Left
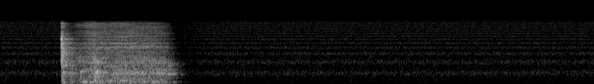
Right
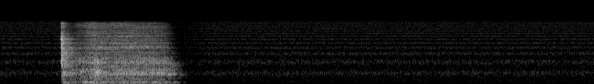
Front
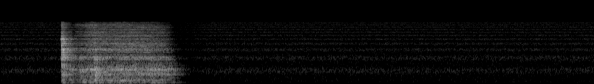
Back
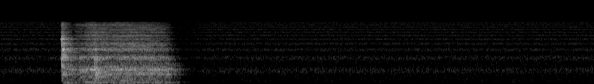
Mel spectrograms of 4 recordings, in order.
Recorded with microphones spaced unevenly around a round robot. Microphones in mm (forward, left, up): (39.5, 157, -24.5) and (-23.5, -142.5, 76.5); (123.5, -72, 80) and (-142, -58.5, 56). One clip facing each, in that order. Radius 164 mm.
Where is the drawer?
70° left, 2.0 m.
